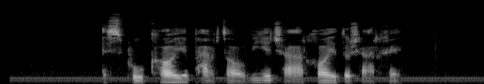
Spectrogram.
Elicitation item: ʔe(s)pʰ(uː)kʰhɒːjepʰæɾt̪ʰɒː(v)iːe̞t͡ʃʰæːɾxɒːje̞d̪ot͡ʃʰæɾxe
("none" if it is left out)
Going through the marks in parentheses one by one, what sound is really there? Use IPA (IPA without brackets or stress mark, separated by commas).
s, uː, v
